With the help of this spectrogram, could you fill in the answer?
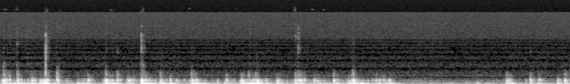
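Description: Long glittery nails scratch the hollow metal mesh grille of a Blue Yeti microphone, making close, muffled scraping and thumping with a low, boomy hum. The strokes come in quick, irregular bursts, with a few brief, brighter clicks cutting through the dull rumble.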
